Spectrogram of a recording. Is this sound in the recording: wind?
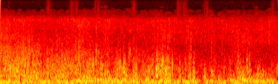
yes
